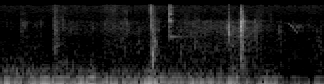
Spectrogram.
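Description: A few sharp knocks from a telescoping ladder as a person climbs its rungs into a rooftop tent, over a low rumble of wind on the microphone.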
